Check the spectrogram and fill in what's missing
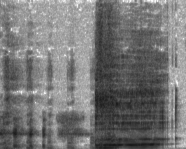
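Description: A loud, drawn-out burp from a man, rumbling for nearly a second, follows a stretch of conversational talk and ends with a short voiced trailing sound.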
